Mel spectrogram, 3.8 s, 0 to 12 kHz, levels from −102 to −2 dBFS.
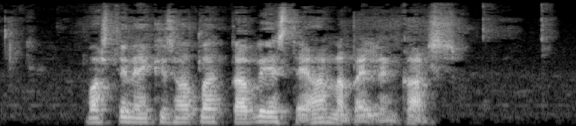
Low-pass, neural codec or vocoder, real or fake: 10.8 kHz; vocoder, 44.1 kHz, 128 mel bands every 512 samples, BigVGAN v2; fake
